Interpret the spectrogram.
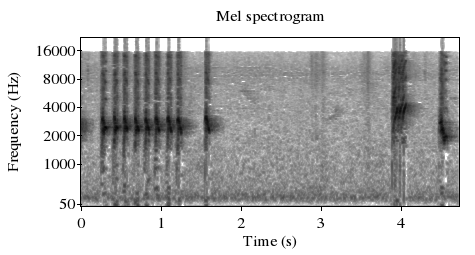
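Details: Greater green leafbird, recorded for training competition songbirds: a fast stuttering series of eight sharp repeated whistles, then a single note, silence, and two harsher bursts.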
